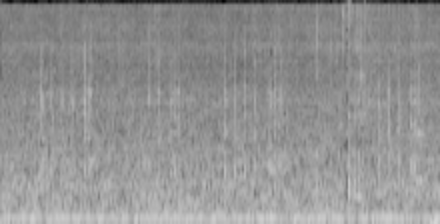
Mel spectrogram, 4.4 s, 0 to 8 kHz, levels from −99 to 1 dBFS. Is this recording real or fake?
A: fake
